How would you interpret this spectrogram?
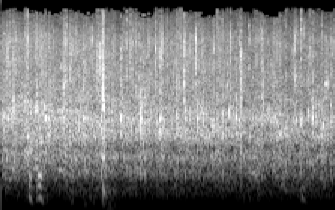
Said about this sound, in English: And so just I want to say publicly to all of you, I'm extremely grateful for your pastor and what a gift he's been to me. And that would be a great time to applaud if you wanted to. It's up to you.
